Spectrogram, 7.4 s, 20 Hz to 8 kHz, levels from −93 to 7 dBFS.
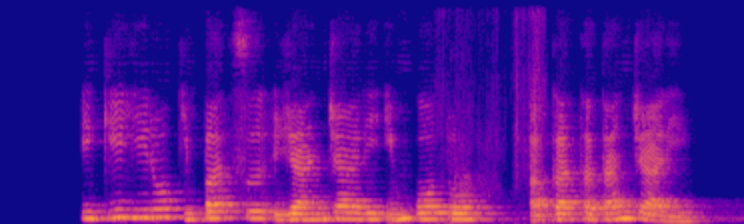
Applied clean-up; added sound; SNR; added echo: neural separator model SepFormer DNS4.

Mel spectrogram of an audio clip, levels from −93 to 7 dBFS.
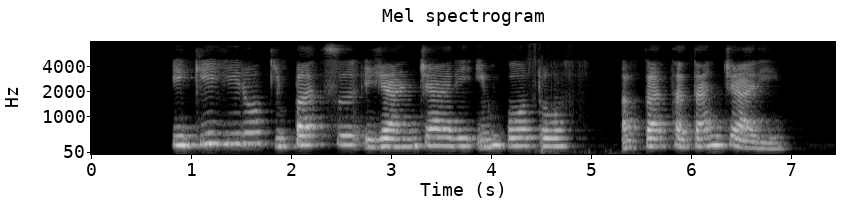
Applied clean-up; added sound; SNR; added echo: neural mask model DeepFilterNet 3.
